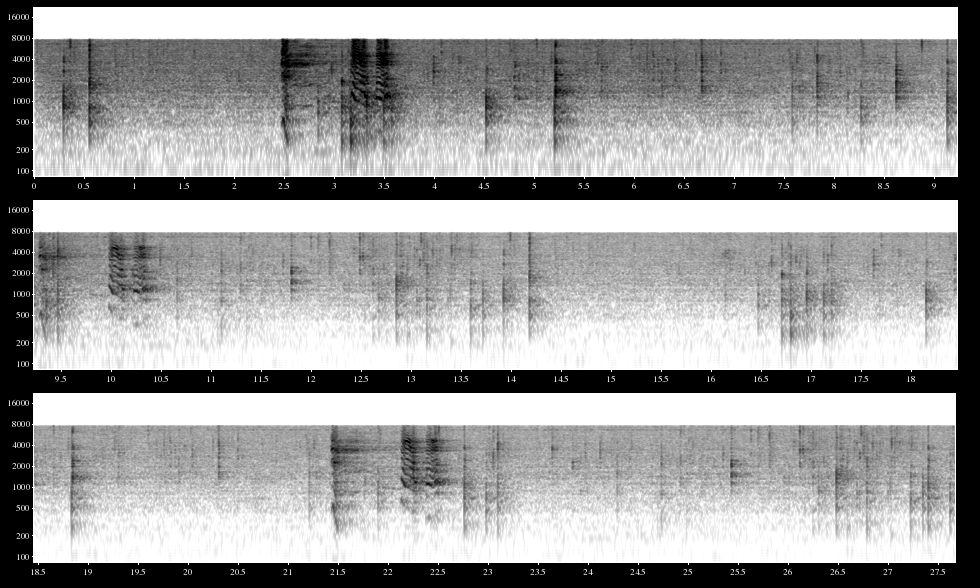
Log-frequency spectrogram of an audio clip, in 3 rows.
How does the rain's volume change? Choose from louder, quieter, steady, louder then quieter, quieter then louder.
quieter.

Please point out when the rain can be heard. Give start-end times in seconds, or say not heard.
0.0-27.6.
